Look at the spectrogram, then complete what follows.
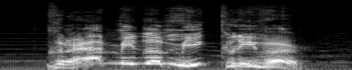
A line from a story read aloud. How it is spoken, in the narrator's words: Abu barked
